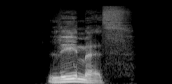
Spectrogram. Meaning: genitive singular of Lehm
- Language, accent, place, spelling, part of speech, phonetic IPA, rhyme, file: German, Germany, Berlin, Lehmes, noun, [ˈleːməs], -eːməs, De-Lehmes.ogg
